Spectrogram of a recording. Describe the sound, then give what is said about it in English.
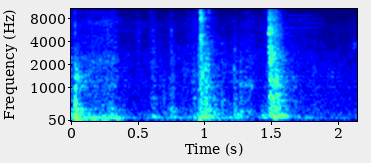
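Knocking on the front door of a small house: a few separate raps, unevenly spaced, over a steady hissing background, with no voices. “She knocks on the door.”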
